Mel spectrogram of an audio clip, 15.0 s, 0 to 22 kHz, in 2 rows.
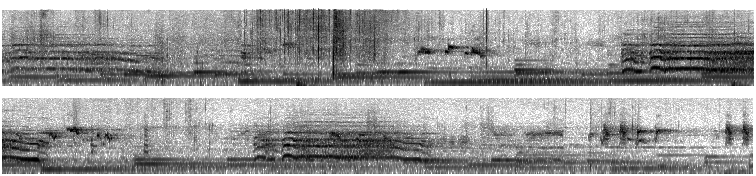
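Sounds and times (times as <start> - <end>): rooster crowing: 0.0 - 2.6, 6.2 - 8.6, 9.9 - 13.1
soft music of held notes: 0.0 - 15.0.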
